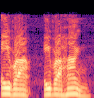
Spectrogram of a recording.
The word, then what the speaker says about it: Abraham: Mire, le conocemos como Abraham Lincoln, pero su pronunciación es Abraham. Mire, Abraham. La A, ¿verdad? Ya no la pronunciamos como en Apple, la pronunciamos con A.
